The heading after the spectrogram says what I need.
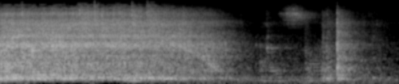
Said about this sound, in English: carrots just to chop them roughly before we add everything else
